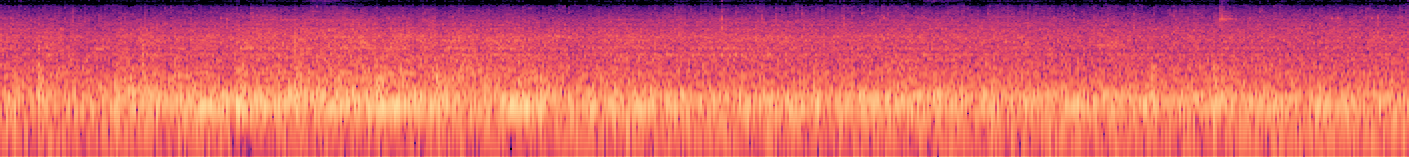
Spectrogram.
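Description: Passenger train running on the track, heard from on board: a steady running noise of coach wheels on the rails with a constant low hum.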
